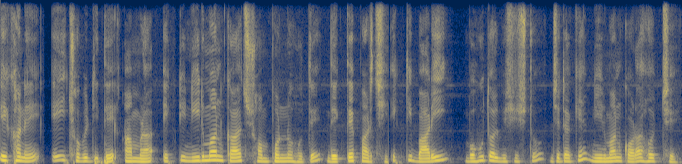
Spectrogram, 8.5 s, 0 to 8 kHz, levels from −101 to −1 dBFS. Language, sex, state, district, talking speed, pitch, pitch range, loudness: Bengali, male, West Bengal, Jalpaiguri, 135 wpm, 160 Hz, 150-185 Hz, -18 LUFS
